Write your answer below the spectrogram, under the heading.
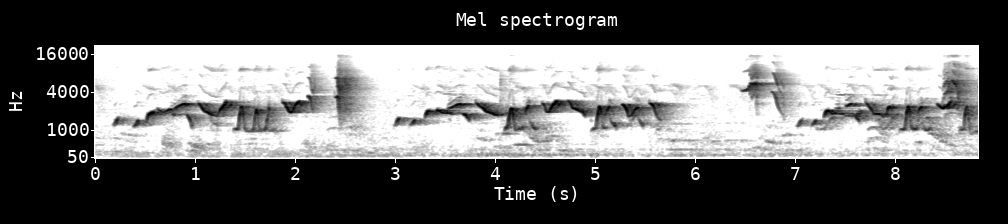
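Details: Fighter white-rumped shama singing hard and agitated: loud rich phrases of slurred, stepped whistles, broken by sharp high clicks and short pauses, each burst lasting two to three seconds.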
